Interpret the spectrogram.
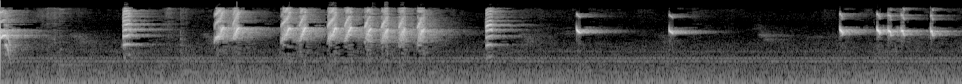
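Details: Cucak kinoi singing, a recording meant for training other birds and for therapy: a chattering sequence of rapid high notes, then spaced thin falling whistles and a final quick flourish.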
